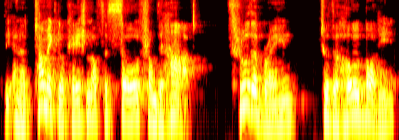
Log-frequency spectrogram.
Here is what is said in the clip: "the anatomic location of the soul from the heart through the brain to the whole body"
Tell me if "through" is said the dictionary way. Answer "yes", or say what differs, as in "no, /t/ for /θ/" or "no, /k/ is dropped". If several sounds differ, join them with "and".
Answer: yes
